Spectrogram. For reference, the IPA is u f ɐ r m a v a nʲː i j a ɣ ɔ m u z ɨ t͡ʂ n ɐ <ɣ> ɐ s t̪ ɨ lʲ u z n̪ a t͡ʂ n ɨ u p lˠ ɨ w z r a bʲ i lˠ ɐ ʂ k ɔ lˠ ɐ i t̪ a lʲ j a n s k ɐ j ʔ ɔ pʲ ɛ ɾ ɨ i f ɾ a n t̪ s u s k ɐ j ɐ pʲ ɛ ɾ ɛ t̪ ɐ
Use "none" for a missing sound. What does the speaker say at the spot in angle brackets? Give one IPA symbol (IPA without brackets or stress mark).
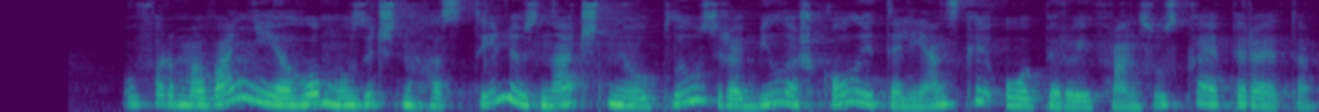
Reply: ɣ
